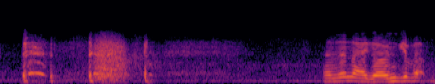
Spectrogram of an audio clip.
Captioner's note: coughing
